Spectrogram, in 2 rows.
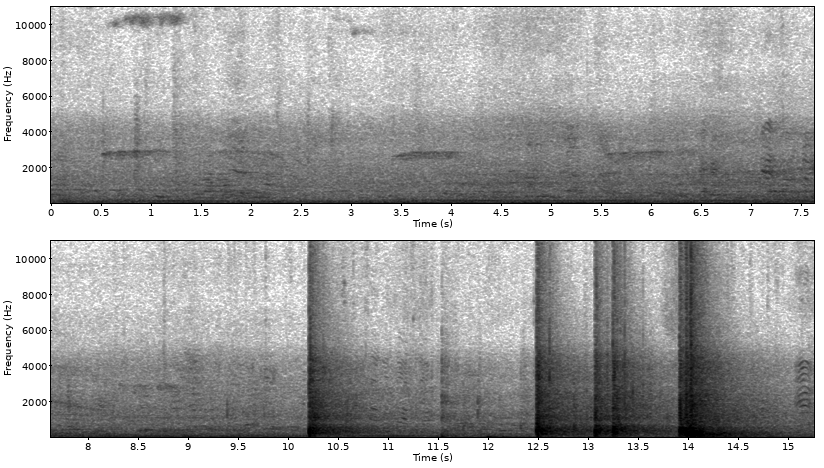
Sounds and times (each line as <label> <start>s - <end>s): Traffic sound 0.0s - 15.2s
Walking on the road 0.0s - 15.2s
Firecrackers and fireworks 5.4s - 15.2s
